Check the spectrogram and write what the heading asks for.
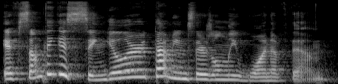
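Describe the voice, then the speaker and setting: A young woman teaching phonics to first graders, slowly sounding out letters and words and praising the class. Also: a little high, sing-song, fairly bright tone. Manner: encouraging praise. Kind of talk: phonics lesson for young children.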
